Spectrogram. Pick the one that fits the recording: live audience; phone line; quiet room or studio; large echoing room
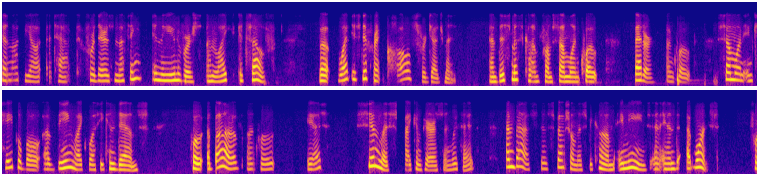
phone line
